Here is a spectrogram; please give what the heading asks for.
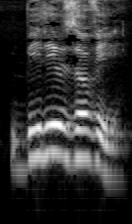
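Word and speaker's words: бирюзовый: বিরিউজভি, বিরিউজভির অর্থ হবে ফিরোজা কালার, উচ্চারণ হবে বিরিউজভি।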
